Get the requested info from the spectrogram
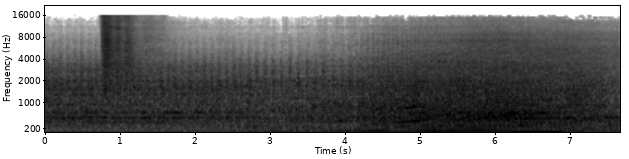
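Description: A heavy truck's engine running, rising in pitch and getting louder about four seconds in, with a short burst of hiss about a second in.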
